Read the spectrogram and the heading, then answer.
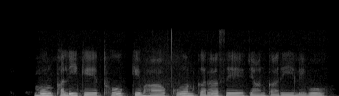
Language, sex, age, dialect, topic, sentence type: Chhattisgarhi, male, 18-24, Eastern, agriculture, question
